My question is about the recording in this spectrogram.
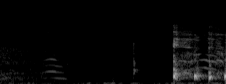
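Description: A woman's laughter trails off into a quiet pause, then near the end she gives a sudden short cough that runs straight into speech; she has a lingering cough.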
